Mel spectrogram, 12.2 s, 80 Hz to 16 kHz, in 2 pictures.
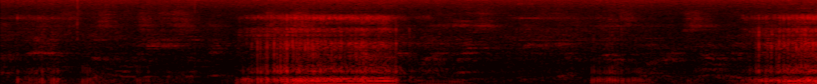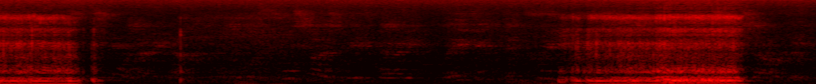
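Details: Sleeping bulldogs snoring: loud, rasping snores about every four seconds, roughly 15 a minute, with quieter breathing between.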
